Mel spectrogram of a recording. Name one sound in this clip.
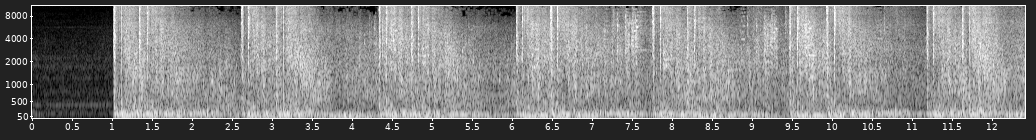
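Heavy naval guns fire in loud, booming volleys.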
